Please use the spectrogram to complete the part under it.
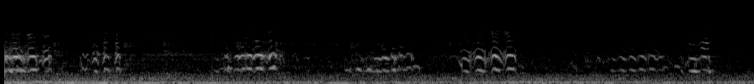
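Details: Korean brown frogs newly awake from hibernation give their love call: short, husky, clucking croaks, each a rapid pulsed burst, repeated in overlapping bouts from several frogs, with a steady low rumble beneath.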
